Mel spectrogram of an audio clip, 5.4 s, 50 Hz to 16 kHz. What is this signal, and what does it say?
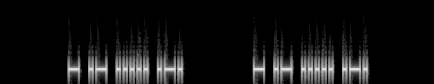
Morse code, heard as a keyed tone, about 28 wpm, 700 Hz. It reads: TA5R TA5R
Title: DXCC-100 Call Signs - 4 Characters - Repeated 2x - 28wpm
